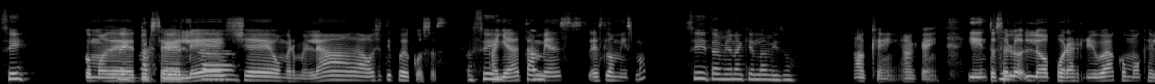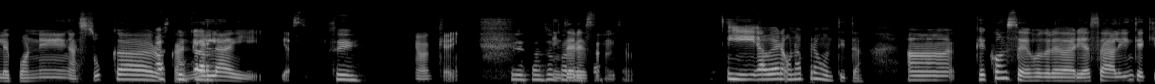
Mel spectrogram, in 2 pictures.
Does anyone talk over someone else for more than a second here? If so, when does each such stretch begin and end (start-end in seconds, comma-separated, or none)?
1.1-2.4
